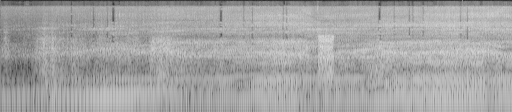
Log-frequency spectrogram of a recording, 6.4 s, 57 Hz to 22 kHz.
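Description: Ducati Monster 821 motorcycle pulling out onto a street, its engine droning steadily close by with rising revs and a few shifts, loud and continuous with no talking.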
